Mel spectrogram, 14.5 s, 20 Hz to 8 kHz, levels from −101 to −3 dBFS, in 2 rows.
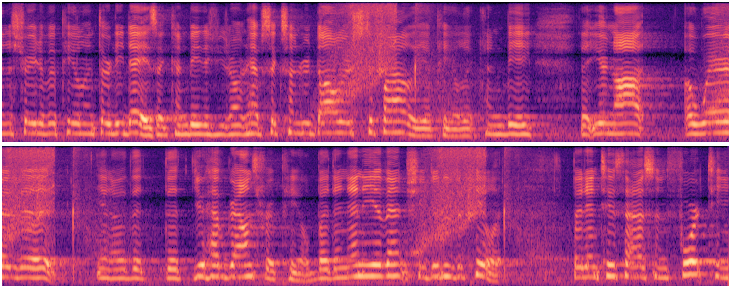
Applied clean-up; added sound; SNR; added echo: none; Whoosh, swoosh, swish; 15 dB; none.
